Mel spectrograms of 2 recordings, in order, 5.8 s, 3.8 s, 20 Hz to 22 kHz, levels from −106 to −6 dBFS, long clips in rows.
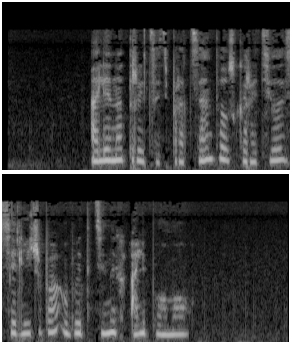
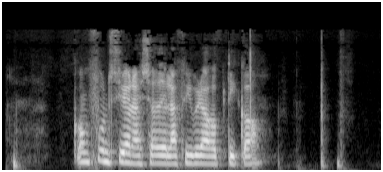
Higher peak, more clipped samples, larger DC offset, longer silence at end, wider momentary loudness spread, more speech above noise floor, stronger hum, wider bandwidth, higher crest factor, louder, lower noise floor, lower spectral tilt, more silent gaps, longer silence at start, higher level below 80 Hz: second, -18 dBFS vs -6 dBFS; neither; neither; first, 1 s vs 0.4 s; second, 8 LU vs 22 LU; second, 37 dB vs 45 dB; neither; about the same, 11.5 kHz vs 11.5 kHz; first, 24 dB vs 18 dB; second, -40 LUFS vs -22 LUFS; first, -77 dBFS vs -66 dBFS; second, -2.5 dB/octave vs -5.5 dB/octave; neither; first, 0.9 s vs 0.1 s; second, -76 dBFS vs -66 dBFS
